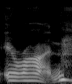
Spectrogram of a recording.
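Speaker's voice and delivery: "Iran" repeated as ih-RAHN, broad A; echoed corrected pronunciation. Retold or imitated. Speaker conceding to the correction, "Iran" as ih-RAHN.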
